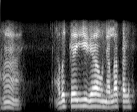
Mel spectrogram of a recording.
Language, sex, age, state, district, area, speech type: Kannada, male, 45-60, Karnataka, Dharwad, rural, conversation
